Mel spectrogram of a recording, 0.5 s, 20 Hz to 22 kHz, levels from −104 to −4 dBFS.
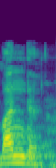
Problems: constant background noise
